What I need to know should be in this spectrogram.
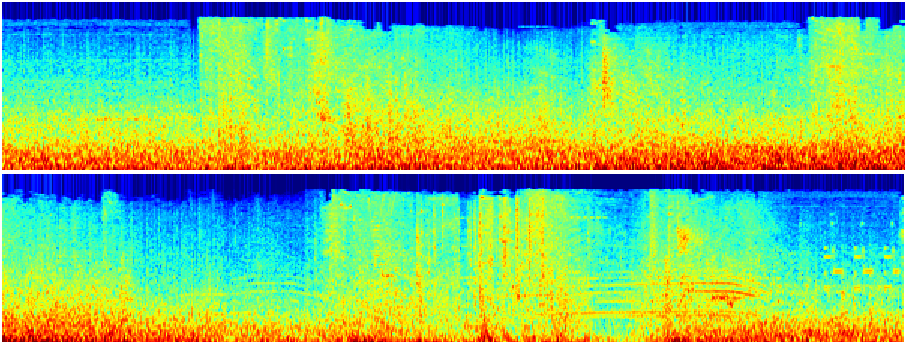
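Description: Jet thrusters roar in a video game.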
